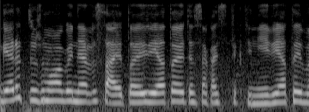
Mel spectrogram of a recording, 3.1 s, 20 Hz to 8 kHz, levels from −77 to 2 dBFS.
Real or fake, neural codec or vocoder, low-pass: fake; codec, 16 kHz in and 24 kHz out, 2.2 kbps, FireRedTTS-2 codec; 7.2 kHz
